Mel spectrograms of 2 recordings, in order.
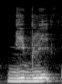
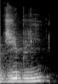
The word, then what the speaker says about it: Ghibli: Et pour la petite anecdote sur la juste prononciation du nom du studio, Ghibli ou Ghibli, les deux se valent. En effet, si vous voulez le prononcer à l'italienne, comme il devrait normalement se prononcer puisque le mot est d'origine italienne, il se prononce Ghibli, mais au Japon il a été popularisé et retranscrit sous le nom Ghibli, qui est aujourd'hui l'orthographe utilisée au pays du soleil levant.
